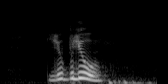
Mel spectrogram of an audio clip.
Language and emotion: Russian, positive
